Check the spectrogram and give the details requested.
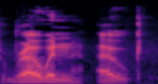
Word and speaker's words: Roanoke: sorry next stop roanoke i was told how to say it properly rowan oak thank you very much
